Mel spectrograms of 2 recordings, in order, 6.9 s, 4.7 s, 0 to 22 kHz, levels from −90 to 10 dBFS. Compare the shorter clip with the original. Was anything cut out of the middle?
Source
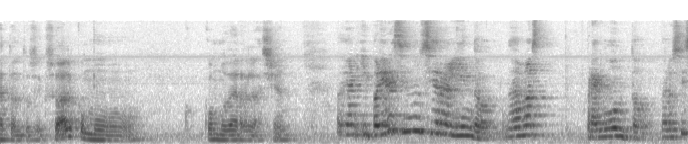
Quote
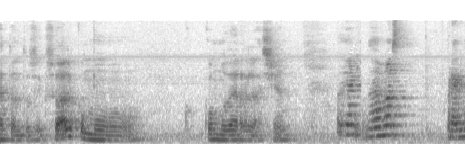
yes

